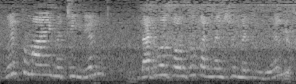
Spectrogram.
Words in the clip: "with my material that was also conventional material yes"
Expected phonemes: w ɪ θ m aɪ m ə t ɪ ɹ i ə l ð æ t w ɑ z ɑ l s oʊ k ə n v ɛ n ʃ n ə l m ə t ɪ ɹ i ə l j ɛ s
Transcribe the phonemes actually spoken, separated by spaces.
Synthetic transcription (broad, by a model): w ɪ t m aɪ m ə t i ɹ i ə l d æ t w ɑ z ɑ l s oʊ k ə n v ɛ n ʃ ə n m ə t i ɹ i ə l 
